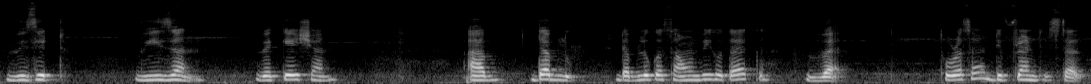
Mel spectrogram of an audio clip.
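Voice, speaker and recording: Slow, dark-voiced woman teaching phonics. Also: medium pitch, highs cut off. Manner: slow, patient, spells out letter sounds with example words. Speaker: English teacher. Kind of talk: slow beginner phonics lesson.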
